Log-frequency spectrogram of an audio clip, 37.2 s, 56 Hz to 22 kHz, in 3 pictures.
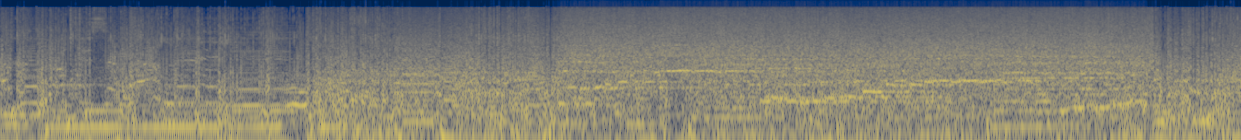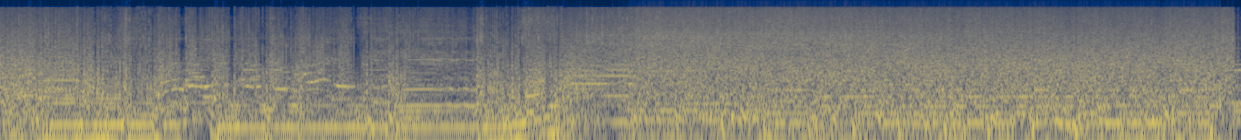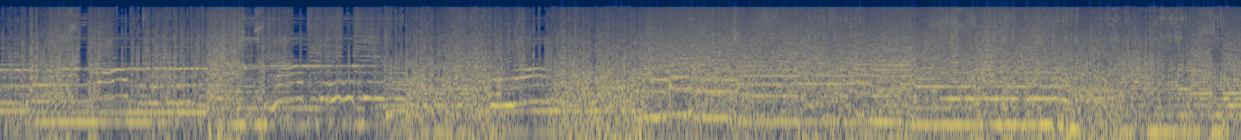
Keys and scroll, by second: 0.1 Down, 0.3 Down, 0.6 Down, 0.8 Return, 11.5 Page_Down, 24.6 Page_Down.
